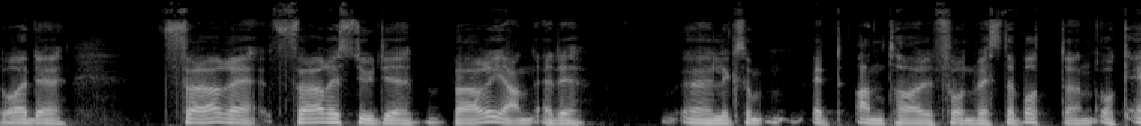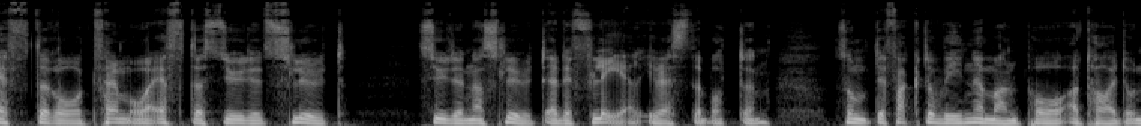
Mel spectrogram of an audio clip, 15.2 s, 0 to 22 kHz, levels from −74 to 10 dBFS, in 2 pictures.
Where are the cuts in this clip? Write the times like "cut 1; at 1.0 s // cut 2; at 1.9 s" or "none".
none

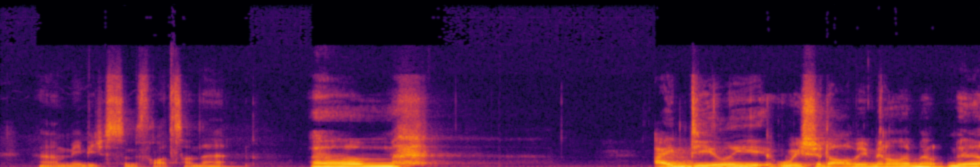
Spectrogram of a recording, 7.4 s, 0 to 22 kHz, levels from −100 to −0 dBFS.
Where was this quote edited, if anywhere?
none

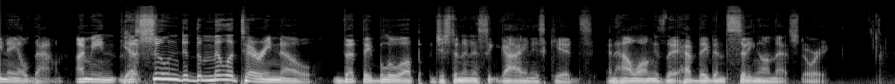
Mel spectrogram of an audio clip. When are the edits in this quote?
cut 1; at 1.4 s // cut 2; at 6.0 s

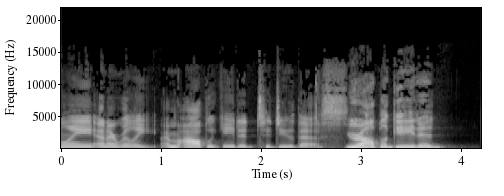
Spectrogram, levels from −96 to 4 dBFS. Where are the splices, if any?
cut 1; at 1.0 s

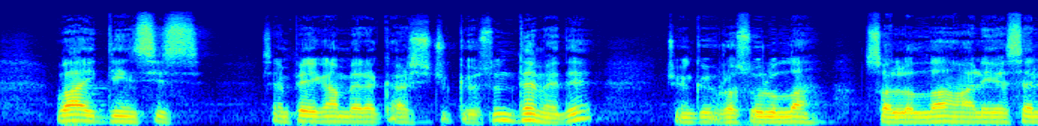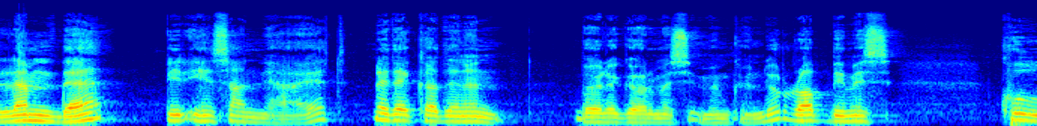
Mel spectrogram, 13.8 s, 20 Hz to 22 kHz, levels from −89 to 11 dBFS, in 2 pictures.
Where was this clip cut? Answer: cut 1; at 9.3 s

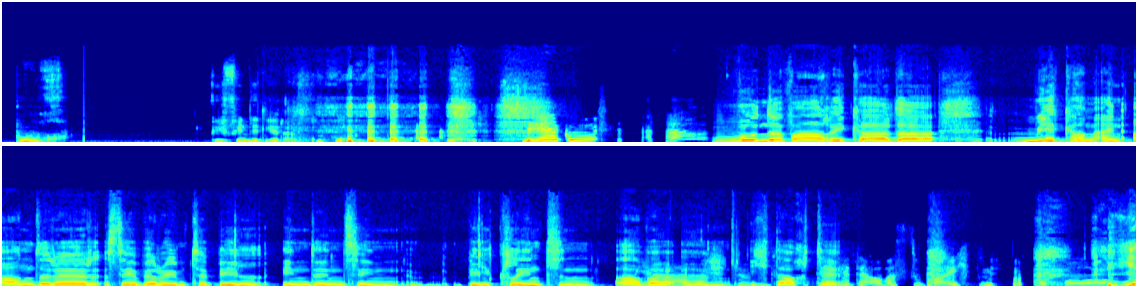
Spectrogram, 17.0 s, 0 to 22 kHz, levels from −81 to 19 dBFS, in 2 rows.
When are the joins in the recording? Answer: none

